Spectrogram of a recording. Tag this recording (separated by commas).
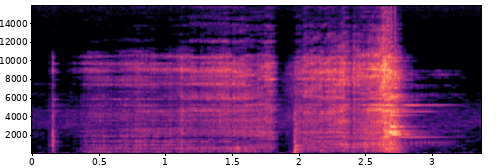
Cutlery, home sounds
